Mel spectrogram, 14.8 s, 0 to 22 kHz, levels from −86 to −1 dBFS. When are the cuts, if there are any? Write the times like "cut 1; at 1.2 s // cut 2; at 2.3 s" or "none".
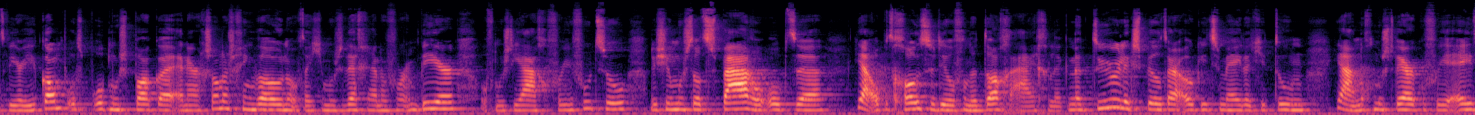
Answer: cut 1; at 6.5 s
